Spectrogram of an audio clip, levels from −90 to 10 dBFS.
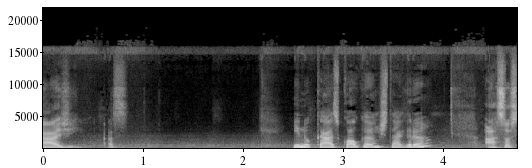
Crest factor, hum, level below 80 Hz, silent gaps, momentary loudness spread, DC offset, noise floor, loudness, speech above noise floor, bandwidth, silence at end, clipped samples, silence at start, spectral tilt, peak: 16 dB; none; -40 dBFS; none; 17 LU; under 0.1%; -38 dBFS; -15 LUFS; 25 dB; 17 kHz; 0 s; under 0.1%; 0 s; -4.5 dB/octave; 0 dBFS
